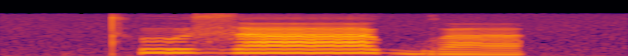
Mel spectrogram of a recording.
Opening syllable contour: high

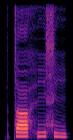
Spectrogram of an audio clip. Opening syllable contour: low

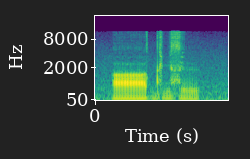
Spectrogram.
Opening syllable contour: low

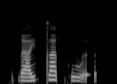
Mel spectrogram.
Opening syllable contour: rising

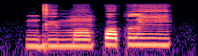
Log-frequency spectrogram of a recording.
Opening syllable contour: low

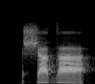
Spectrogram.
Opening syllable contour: high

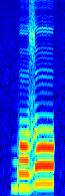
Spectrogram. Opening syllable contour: low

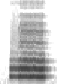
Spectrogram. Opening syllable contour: high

